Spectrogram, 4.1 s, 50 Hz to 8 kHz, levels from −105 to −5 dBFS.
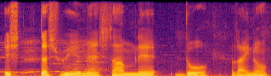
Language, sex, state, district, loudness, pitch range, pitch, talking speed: Hindi, male, Bihar, Patna, -19 LUFS, 115-145 Hz, 125 Hz, 105 wpm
